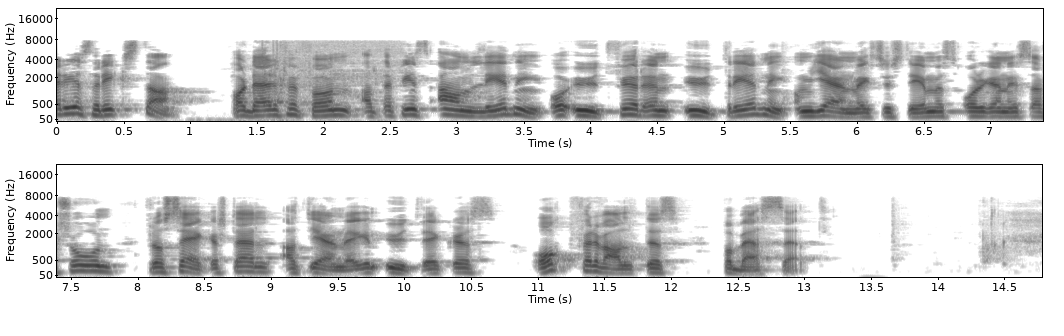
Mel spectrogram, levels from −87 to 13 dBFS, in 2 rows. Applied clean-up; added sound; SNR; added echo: classical method Wiener filter.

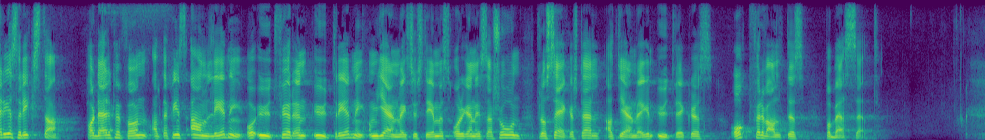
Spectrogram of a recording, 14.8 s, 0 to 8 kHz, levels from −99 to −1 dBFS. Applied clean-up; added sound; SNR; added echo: neural mask model Resemble Enhance denoiser.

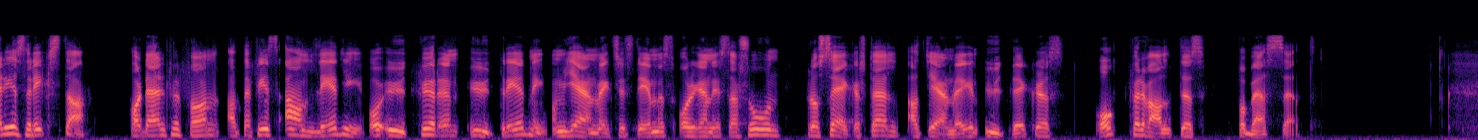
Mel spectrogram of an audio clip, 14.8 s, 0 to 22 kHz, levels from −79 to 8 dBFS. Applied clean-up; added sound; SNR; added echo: neural diffusion model UNIVERSE++.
